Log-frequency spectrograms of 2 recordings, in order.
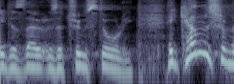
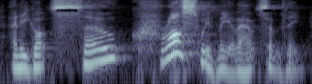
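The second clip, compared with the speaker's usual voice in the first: ordinary talk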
